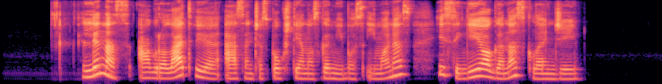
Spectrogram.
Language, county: Lithuanian, Vilnius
